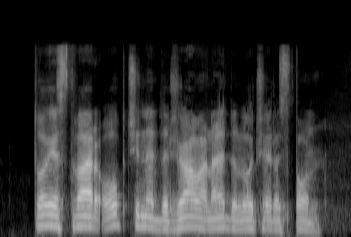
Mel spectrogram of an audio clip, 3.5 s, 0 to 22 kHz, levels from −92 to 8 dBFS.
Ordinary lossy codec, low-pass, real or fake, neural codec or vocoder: AAC, 32 kbps; 10.8 kHz; fake; codec, 24 kHz, 1 kbps, SNAC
